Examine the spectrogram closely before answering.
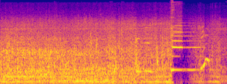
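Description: A small steam locomotive chugs and rumbles close by.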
